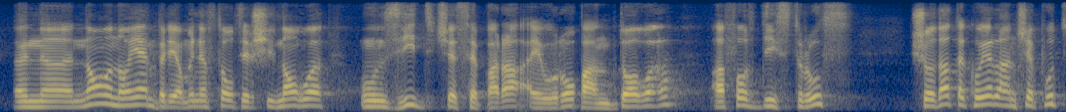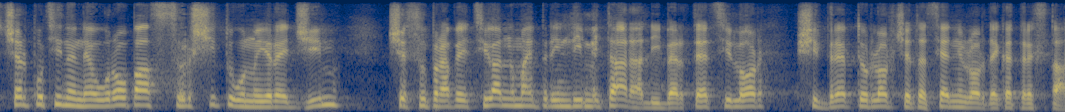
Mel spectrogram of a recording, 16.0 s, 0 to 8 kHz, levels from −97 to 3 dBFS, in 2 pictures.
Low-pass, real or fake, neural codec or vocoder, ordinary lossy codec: 7.2 kHz; fake; codec, 16 kHz, 0.8 kbps, ZipCodec; none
